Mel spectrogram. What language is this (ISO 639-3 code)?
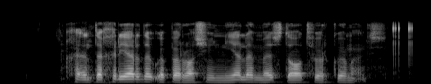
afr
